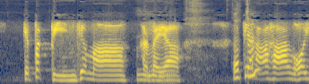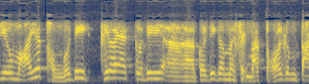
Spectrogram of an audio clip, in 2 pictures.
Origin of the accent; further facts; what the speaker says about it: Hong Kong; 我係土生土長嘅香港人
